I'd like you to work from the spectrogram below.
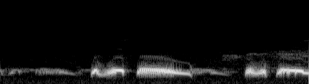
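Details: Decoy spotted dove in the urging coo style used to lure wild doves: soft falling murmurs, then loud throaty coos, one long sustained note sliding down, followed by two short strong coos.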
